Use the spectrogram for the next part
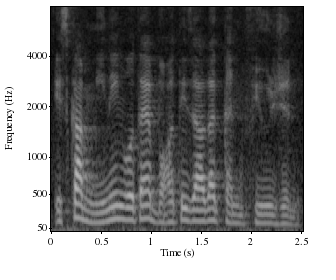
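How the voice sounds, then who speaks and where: A young man teaching English pronunciation, stressing each word slowly and setting wrong forms against right ones. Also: medium pitch, animated, a little mellow. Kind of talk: explanatory lesson mixing Hindi and English.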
